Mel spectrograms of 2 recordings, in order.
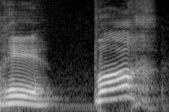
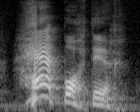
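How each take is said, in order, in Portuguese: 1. A tônica está na sílaba do meio. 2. A tônica está na primeira sílaba. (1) "E neste caso, meus queridos, há o acento" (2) "vamos colocar no re"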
